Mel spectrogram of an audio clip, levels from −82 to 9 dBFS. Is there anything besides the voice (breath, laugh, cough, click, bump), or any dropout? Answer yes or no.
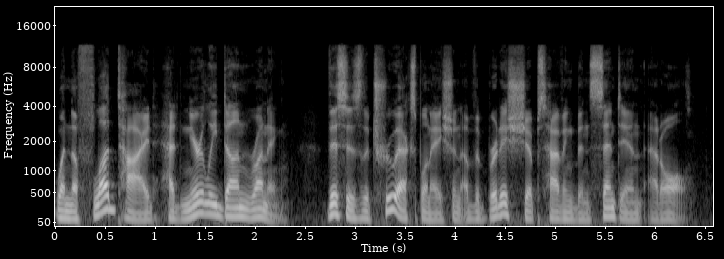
no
